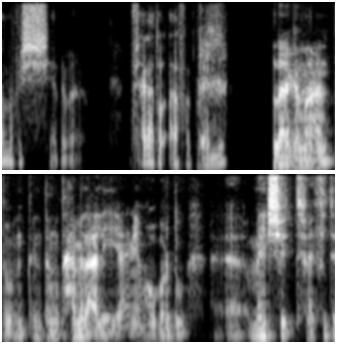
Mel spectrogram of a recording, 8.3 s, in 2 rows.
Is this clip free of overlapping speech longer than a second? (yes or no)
yes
